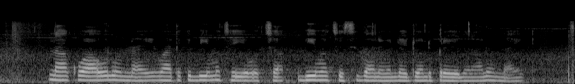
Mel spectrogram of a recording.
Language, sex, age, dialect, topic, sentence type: Telugu, male, 46-50, Telangana, banking, question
